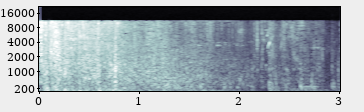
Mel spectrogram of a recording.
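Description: An explosion bursts loudly and rumbles away.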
